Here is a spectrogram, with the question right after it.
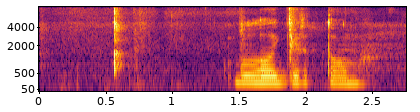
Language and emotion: Russian, neutral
